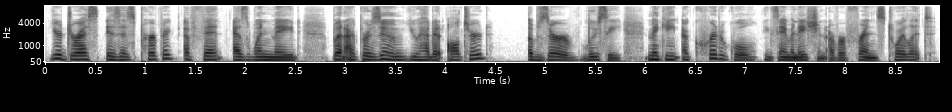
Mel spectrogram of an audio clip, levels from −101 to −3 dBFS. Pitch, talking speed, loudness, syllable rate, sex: 180 Hz, 180 wpm, -21 LUFS, 5.6 syllables/s, female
